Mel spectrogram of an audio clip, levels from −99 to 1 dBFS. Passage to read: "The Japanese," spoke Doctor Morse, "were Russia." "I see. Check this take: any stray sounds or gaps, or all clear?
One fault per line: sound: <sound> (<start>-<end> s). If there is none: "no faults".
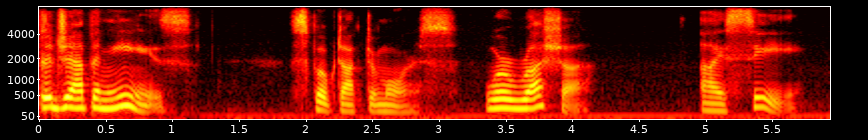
no faults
